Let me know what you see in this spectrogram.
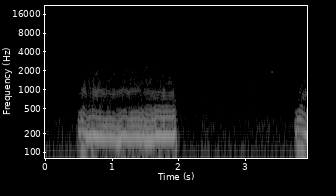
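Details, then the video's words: Cat snoring in its sleep: one steady, humming, low droning snore lasting about 1.5 seconds, then a quiet breathing gap before the next snore begins at the end. "Snoring Cat"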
